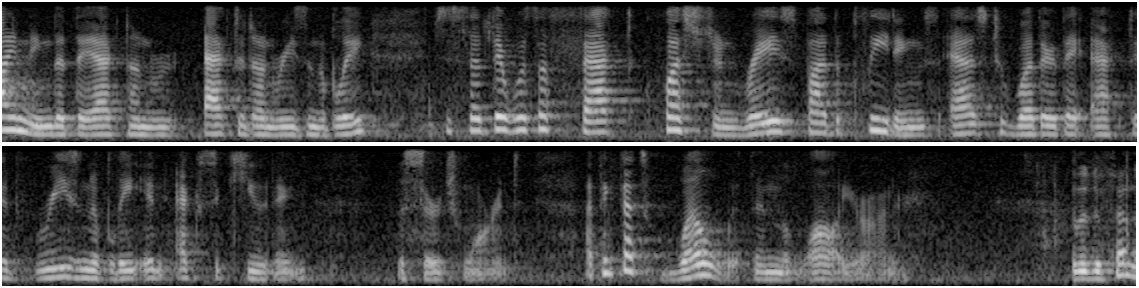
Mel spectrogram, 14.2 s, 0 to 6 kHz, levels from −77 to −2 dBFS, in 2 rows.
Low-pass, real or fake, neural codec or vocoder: 5.4 kHz; real; none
